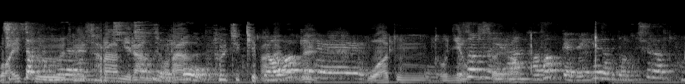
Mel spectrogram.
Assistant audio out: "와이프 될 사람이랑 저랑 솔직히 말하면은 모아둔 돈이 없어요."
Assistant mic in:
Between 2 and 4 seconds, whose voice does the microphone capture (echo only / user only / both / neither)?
both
